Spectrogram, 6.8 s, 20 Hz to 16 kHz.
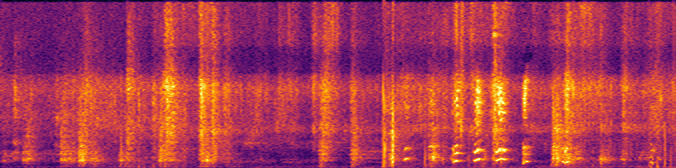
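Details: Litter of 24-day-old Pit Bull puppies; after quieter rustling and faint voices, a burst of short, high, squeaky whimpers comes in quick succession during the second half, several overlapping yelps rising and falling.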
